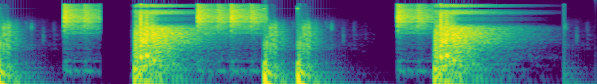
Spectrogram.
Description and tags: finished loop
kit, loop, simple, slow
